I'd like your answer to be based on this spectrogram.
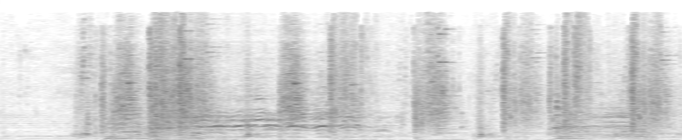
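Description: A horse whinnies loudly and repeatedly while being attacked during a Forsworn fight in the Reach in a video game, with close whinnies over a busy bed of combat noise and hoof clatter.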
